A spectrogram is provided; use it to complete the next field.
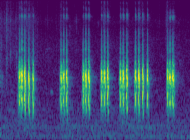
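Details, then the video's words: Sooty-headed bulbul, a female calling a male, recorded to lure birds. Harsh, rattling clusters of three or four rapid notes follow one another in quick succession. "Pancingan trucuk ombyokan"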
